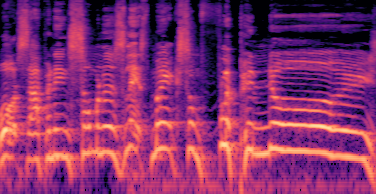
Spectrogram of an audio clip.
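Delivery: very loud, shrill, high-pitched hyped shout in northern English accent. Greeting the viewers at the start: northern English accent. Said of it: "trying to G you up a little bit in a northern style".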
